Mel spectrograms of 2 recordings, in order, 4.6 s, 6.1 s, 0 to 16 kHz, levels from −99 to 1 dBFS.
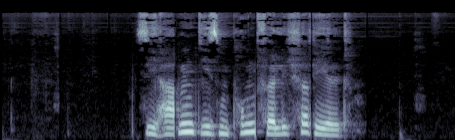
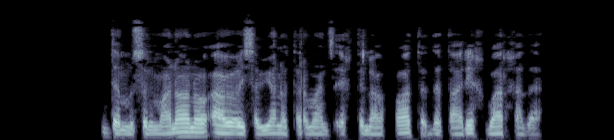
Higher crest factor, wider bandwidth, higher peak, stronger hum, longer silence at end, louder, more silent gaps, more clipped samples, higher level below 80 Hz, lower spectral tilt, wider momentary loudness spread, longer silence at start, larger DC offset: first, 24 dB vs 18 dB; first, 11.5 kHz vs 9.2 kHz; first, -2 dBFS vs -12 dBFS; neither; first, 1.05 s vs 0.75 s; first, -22 LUFS vs -28 LUFS; second, none vs 3.54-3.58 s, 3.87-3.96 s, 4.44-4.48 s; neither; about the same, -68 dBFS vs -68 dBFS; second, -4.5 dB/octave vs -6 dB/octave; about the same, 11 LU vs 12 LU; first, 1.4 s vs 1.05 s; neither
